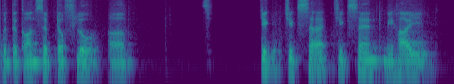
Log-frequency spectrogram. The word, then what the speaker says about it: Csikszentmihalyi: Csikszentmihalyi, she sent me high, right?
